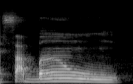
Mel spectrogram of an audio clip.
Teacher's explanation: Na semivogal, o som do i e o do u nós vamos chamar de semivogal, mas é som, não é necessariamente letra, porque nesse caso aí sabão, a letra é o, mas o som é u.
